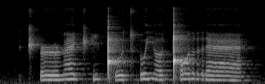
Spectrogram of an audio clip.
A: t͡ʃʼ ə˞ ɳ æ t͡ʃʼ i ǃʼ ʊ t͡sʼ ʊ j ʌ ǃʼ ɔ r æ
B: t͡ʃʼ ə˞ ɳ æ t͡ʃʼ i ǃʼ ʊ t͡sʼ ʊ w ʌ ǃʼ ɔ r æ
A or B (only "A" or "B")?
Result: A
